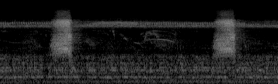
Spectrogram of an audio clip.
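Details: Adult Florida scrub-jay on sentinel duty high in a scrub oak, calling to alert its group to something in the surroundings, not really agitated: two harsh, rasping bursts over a steady high insect trill.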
